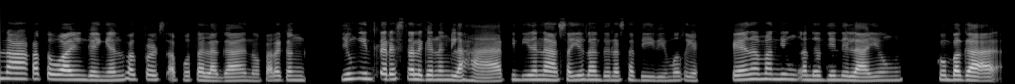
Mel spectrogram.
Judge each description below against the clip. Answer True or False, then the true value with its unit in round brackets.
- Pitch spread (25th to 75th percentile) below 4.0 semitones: True (2.8 semitones)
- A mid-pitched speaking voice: False (205 Hz)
